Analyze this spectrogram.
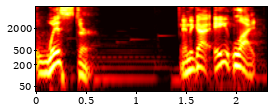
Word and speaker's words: Worcester: It's pronounced wister and it got eight light.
